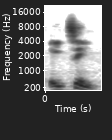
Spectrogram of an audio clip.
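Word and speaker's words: eighteen: 18 is pronounced and broken down into syllables as 18. 18. Tin receives the stress. It is pronounced louder and longer.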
